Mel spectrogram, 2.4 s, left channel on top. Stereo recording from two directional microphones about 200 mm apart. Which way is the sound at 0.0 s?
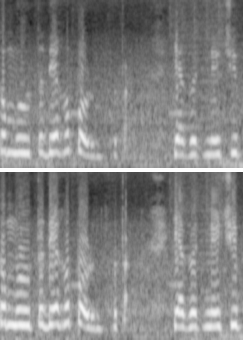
15° right (ahead or behind).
